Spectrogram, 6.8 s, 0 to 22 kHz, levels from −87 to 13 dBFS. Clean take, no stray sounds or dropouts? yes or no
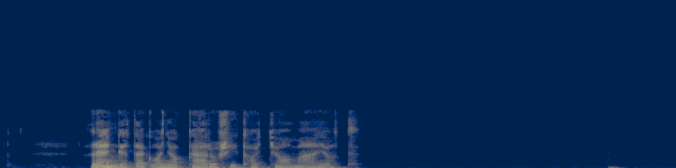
yes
